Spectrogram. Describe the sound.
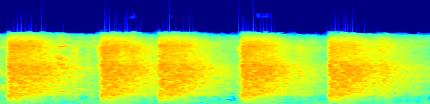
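Rifle gunshots in a western shootout: five sharp, loud bangs at irregular intervals, each with a rough, decaying tail, with no voices between them.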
